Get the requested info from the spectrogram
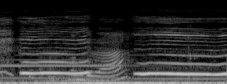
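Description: A woman crying in a high, drawn-out wail, with long held notes and a falling slide about a second in.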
